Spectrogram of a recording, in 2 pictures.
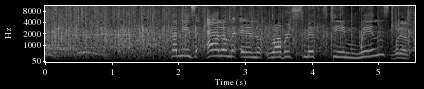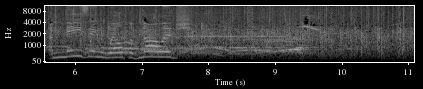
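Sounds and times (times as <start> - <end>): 
faint whistles and cheers from an audience: 0.0 - 1.1, 6.1 - 10.3
audience applause: 0.0 - 11.0
speech: 1.9 - 7.8.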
